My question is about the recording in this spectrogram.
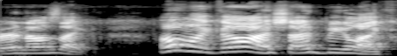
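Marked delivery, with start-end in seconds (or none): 0.8-1.4 loud, high gasp of mock shock; oh my gosh. Telling her sister about the heat, a loud high shocked gasp. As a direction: react as if the news floored you.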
